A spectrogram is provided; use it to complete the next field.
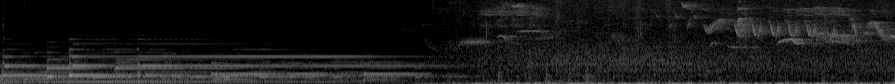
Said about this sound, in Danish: Vi er i en have uden for et træhus i Tikøb – det er som om fuglene synger lidt højere her. Som om naturen er tættere på.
